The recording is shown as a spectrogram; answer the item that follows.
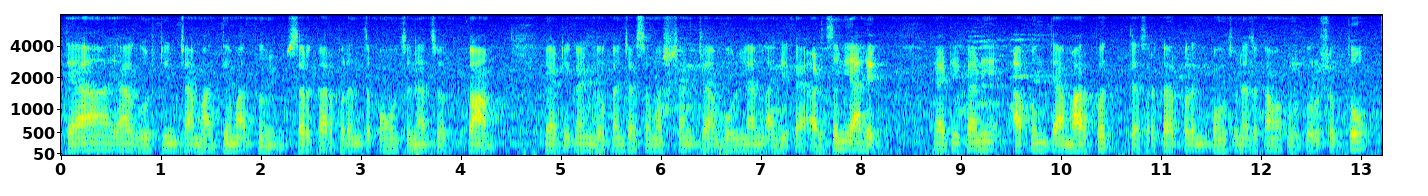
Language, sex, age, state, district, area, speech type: Marathi, male, 30-45, Maharashtra, Nanded, urban, spontaneous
